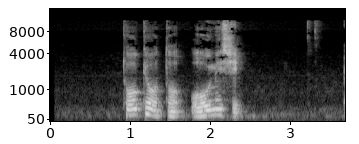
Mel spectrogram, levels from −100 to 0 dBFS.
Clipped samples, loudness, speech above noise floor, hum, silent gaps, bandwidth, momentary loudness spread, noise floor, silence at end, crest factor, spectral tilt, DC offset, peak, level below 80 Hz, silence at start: under 0.1%; -22 LUFS; 44 dB; none; none; 11.5 kHz; 8 LU; -65 dBFS; 1.3 s; 20 dB; -4.5 dB/octave; under 0.1%; -6 dBFS; -62 dBFS; 0.9 s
